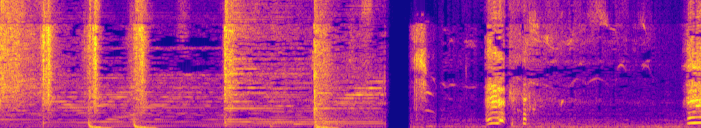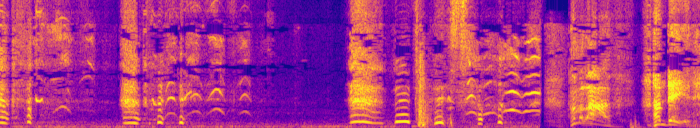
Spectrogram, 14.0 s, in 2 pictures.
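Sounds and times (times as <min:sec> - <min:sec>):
music: 0:00.0 - 0:04.0.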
